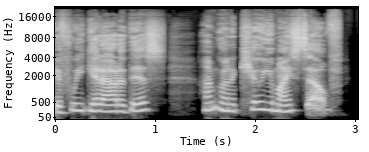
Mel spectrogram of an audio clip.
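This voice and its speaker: A man reading the audiobook voices a panicked young woman, shrill and yelling in a car chase. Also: steady tone, normal speed, no echo, studio quality, close to an everyday voice.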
